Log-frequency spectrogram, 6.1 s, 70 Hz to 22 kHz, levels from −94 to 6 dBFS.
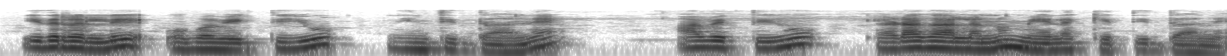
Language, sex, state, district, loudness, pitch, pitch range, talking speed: Kannada, female, Karnataka, Bangalore, -21 LUFS, 150 Hz, 135-170 Hz, 80 wpm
